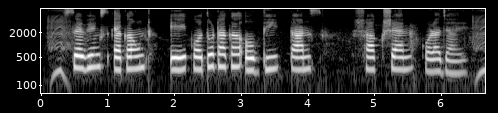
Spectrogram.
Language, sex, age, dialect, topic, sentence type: Bengali, female, 18-24, Rajbangshi, banking, question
